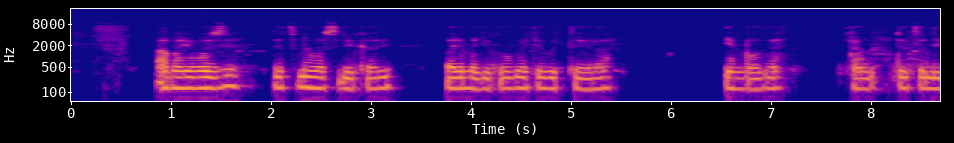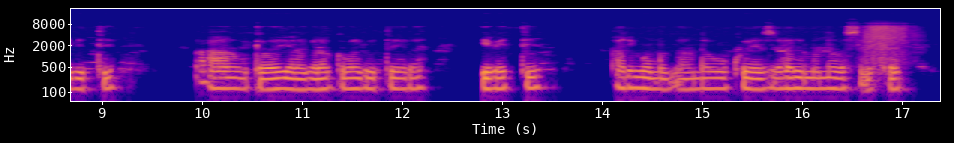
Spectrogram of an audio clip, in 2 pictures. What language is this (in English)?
Kinyarwanda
